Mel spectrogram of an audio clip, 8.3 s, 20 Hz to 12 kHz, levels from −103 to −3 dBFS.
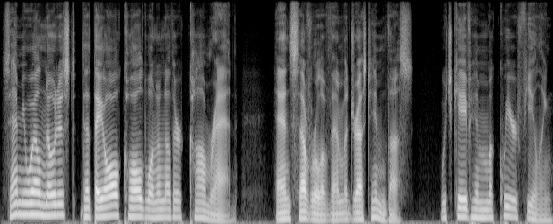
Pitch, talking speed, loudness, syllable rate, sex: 115 Hz, 160 wpm, -20 LUFS, 5.1 syllables/s, male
